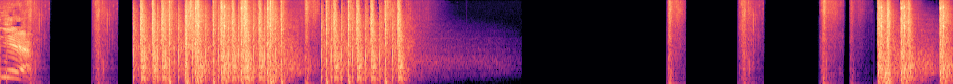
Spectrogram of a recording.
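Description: A pistol fires single sharp shots.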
